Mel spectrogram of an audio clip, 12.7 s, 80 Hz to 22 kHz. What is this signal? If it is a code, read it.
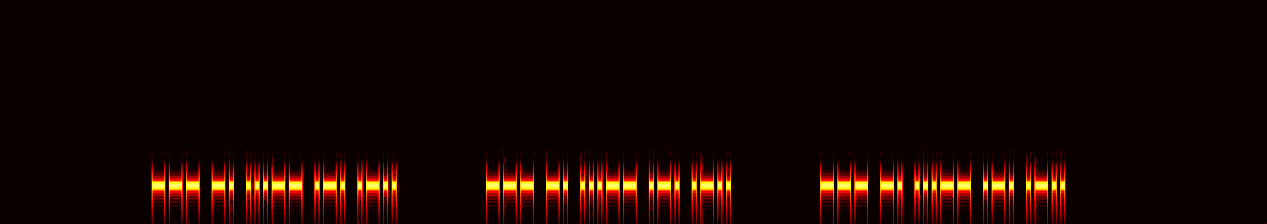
Morse code, heard as a keyed tone, about 28 wpm, 700 Hz. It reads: ON3RL ON3RL ON3RL
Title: DXCC-100 Call Signs - 5 Characters - Repeated 3x - 28wpm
